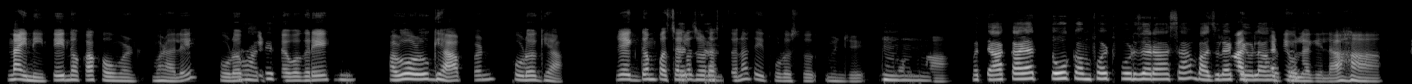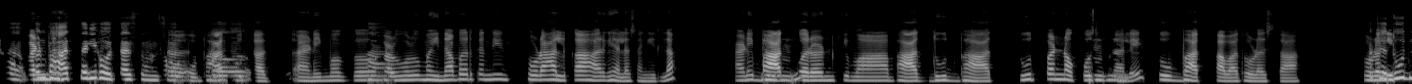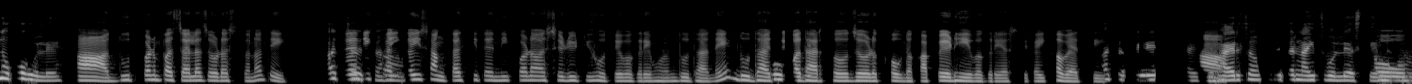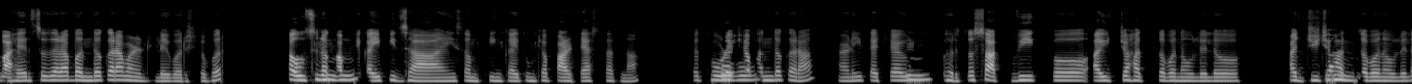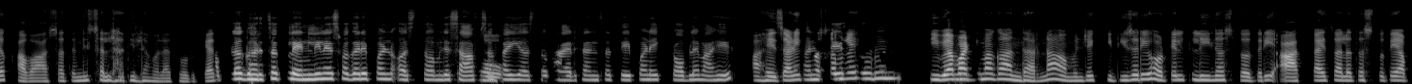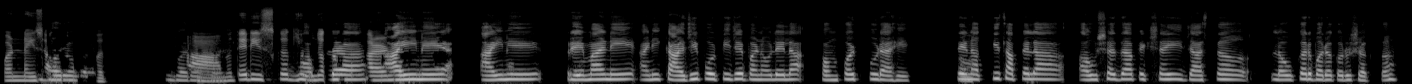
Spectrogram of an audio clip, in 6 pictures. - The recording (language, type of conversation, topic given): Marathi, podcast, तुझा आवडता दिलासा देणारा पदार्थ कोणता आहे आणि तो तुला का आवडतो?
- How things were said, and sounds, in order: static; other background noise; unintelligible speech; distorted speech; in English: "समथिंग"; laughing while speaking: "सल्ला दिला"; in English: "क्लिनलीनेस"; tapping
